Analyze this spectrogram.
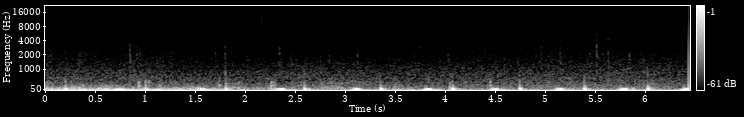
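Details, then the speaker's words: ASMR heartbeat recording via microphone: steady, soft lub-dub beats at about 90 a minute, with muffled rubbing and handling noise early, shirt print rubbing; ordinary heartbeat. "do a bit more heartbeat and then do some brushing."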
